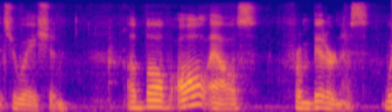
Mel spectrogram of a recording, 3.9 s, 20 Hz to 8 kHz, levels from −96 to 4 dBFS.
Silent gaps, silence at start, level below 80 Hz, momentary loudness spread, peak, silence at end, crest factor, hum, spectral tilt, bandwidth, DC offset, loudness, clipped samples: none; 0 s; -64 dBFS; 16 LU; -8 dBFS; 0 s; 18 dB; none; -5 dB/octave; 7.6 kHz; under 0.1%; -26 LUFS; under 0.1%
